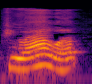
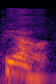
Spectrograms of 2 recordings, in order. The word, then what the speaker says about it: Puyallup: And when they got done with the 2 individuals, since they were employees of the city of Puyallup, the IRS went after the city of Puyallup.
